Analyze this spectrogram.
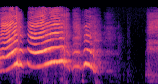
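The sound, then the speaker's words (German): A voice fakes an orgasm with exaggerated, theatrical moaning and wailing: several drawn-out, high-pitched cries in quick succession, loud, trailing off into a pause and then a short breathy sound. “Du sollst ja mal einen gefakten vorspielen jetzt.”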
